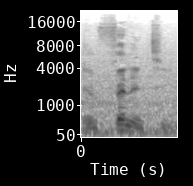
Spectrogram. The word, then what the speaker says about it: Infinite: It's spelled infinite, but we pronounce it infinity.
